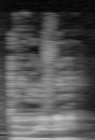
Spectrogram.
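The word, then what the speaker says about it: トイレ: Donc le premier et le plus commun c'est toire, qui s'écrit en katakana.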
